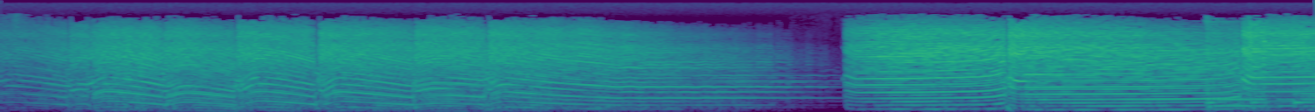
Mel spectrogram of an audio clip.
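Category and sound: vehicle, racing car engine revving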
